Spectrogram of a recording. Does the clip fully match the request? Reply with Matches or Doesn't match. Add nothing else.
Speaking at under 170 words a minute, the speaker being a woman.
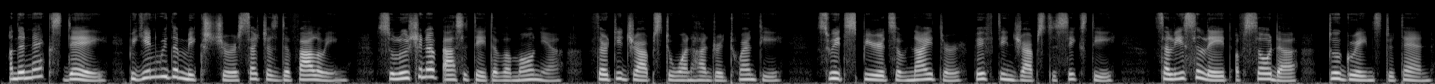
Matches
